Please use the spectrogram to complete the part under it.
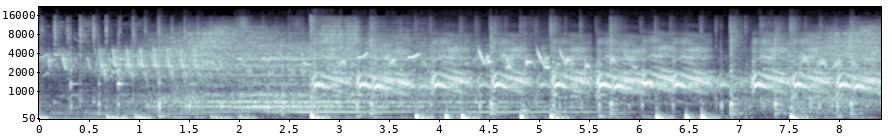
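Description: Several crows caw loudly and repeatedly, harsh calls overlapping in a steady chorus with other birds chirping in the background.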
